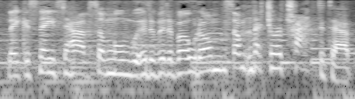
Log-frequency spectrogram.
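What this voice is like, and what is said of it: Thick Irish Cork accent. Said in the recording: “I'm from Cork ... I know the accent. Like, it's a bit of a tick accent.”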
